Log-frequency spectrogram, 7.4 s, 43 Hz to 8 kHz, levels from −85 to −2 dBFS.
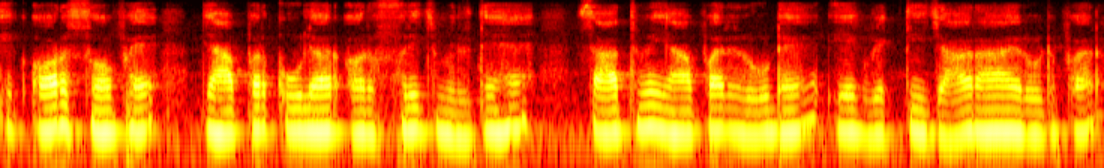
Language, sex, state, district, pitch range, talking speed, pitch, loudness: Hindi, male, Bihar, West Champaran, 130-140 Hz, 195 wpm, 135 Hz, -19 LUFS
